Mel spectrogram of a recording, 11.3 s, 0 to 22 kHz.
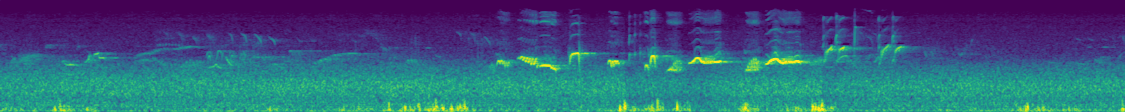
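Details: A Common Blackbird perched in a tree in Helsinki, Finland, in May 2022 sings short, mellow fluted phrases that break into higher twittering notes, over a steady low rumble of wind or distant traffic.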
